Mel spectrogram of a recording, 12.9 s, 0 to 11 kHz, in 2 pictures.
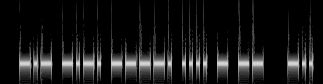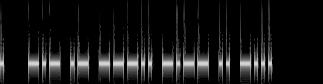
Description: Morse code, heard as a keyed tone, about 17 wpm, 700 Hz. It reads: KC9HTM DE KA8YIB
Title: USA Callsign DE Callsign 17wpm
